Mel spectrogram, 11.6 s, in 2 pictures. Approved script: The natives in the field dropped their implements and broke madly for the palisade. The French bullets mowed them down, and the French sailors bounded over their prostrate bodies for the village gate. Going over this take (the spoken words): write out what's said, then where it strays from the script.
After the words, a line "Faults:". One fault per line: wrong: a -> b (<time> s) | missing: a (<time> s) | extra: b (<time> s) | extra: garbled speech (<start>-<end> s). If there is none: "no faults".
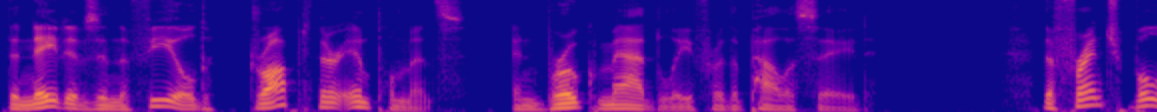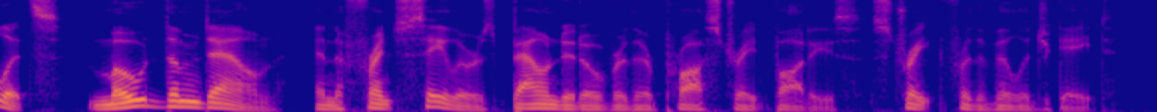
The natives in the field dropped their implements and broke madly for the palisade. The French bullets mowed them down, and the French sailors bounded over their prostrate bodies straight for the village gate.
Faults:
extra: straight (10.1 s)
